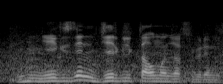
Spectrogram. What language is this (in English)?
Kazakh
